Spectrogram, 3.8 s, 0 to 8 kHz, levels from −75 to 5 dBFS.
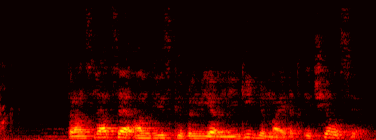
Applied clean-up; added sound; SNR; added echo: none; none; none; reverberation time 0.4 s.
